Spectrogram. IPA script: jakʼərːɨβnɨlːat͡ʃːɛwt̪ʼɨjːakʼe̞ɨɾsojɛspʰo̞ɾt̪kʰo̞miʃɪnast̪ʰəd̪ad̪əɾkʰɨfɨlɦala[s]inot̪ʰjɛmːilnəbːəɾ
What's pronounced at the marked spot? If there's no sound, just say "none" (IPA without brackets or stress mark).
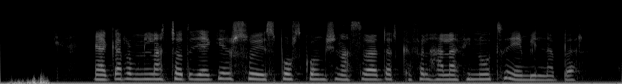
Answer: f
